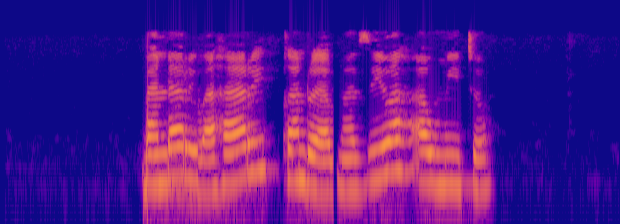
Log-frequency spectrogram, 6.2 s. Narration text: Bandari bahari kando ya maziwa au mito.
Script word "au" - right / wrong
right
